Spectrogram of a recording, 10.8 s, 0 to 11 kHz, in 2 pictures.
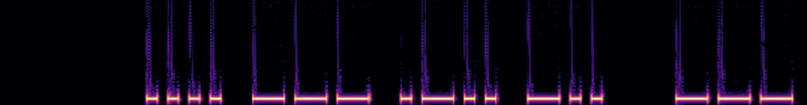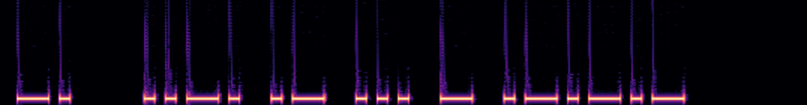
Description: Morse code, heard as a keyed tone, about 17 wpm, 700 Hz. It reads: HOLD ON FAST.
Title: Sentences from Top 1000 Words - Review Part 2 - 17wpm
